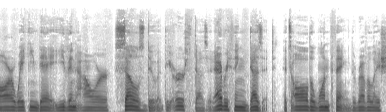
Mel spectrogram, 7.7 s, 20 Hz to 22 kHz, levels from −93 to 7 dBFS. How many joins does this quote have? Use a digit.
2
